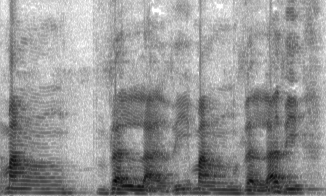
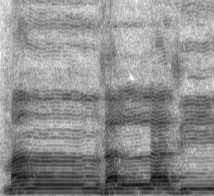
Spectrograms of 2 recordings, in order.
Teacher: cara membacanya ini dia 50-50. Jadi dia setengah-setengah. N dan eng-nya itu setengah-setengah. Atau itu seimbang. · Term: ausat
